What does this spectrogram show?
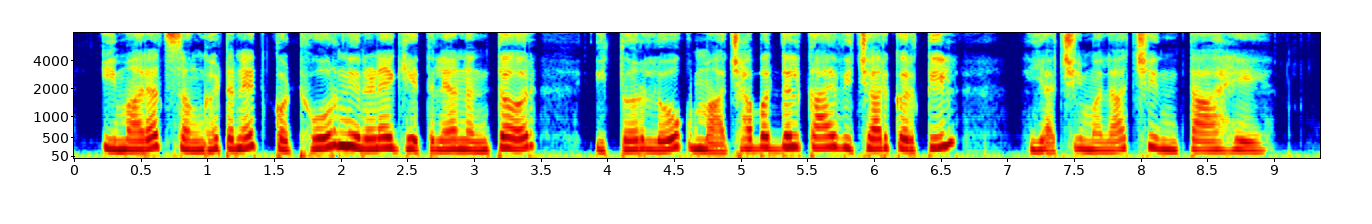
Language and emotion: Marathi, fearful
